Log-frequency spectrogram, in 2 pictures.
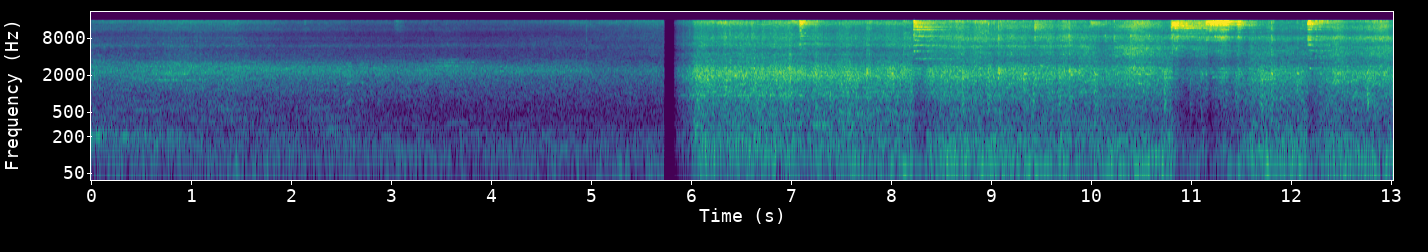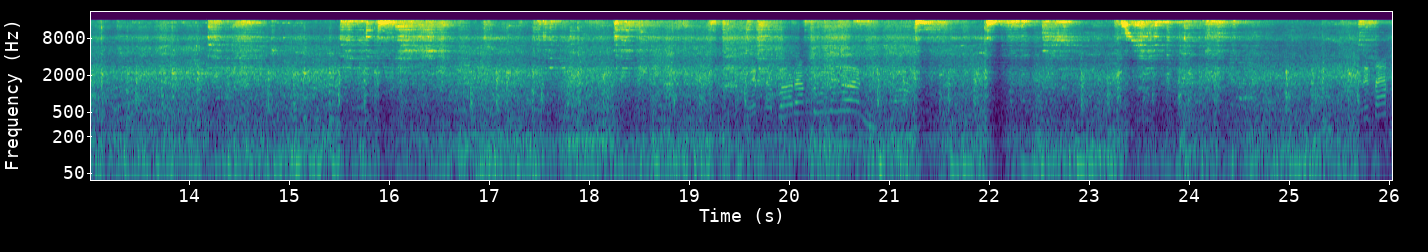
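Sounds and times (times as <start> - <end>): train wheels rumbling on rail: 4.2 - 26.0
clickety-clack over rail joints: 6.1 - 26.0.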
